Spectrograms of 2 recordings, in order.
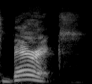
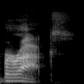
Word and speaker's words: barracks: I would say, "It's barracks, Oliver. Barracks, not Baracks."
